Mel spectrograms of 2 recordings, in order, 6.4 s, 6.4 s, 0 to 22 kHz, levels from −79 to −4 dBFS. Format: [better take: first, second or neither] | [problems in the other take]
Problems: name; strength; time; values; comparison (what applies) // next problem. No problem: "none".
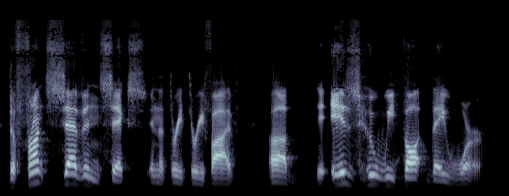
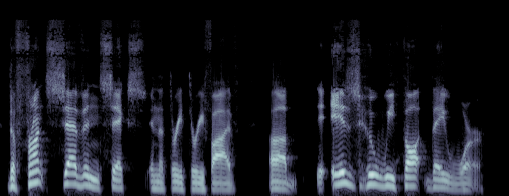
second | thin; very; fading below 400 Hz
